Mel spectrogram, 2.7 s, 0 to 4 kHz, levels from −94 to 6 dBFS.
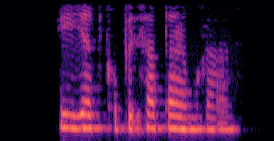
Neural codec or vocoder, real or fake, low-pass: none; real; 3.6 kHz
